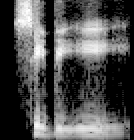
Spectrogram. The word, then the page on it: CBE: American English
